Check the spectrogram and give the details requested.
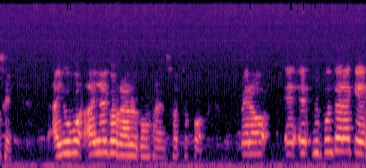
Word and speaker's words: François Truffaut: Yo pienso en François Truffaut, así lo estoy pronunciando bien, François, Sí, sí, François Truffaut.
